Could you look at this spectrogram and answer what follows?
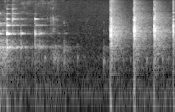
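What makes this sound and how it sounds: Two closed, live clams are knocked together to check that they are fresh and edible. Each knock gives a hard, solid, bright click with a very short ring, not a hollow sound, so the clams are alive and good to eat.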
